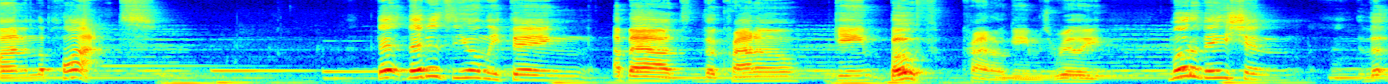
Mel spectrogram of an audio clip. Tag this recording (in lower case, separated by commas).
music, tubular bells, speech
